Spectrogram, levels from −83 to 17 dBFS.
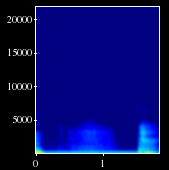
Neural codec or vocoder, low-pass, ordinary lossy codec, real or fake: none; 14.4 kHz; none; real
